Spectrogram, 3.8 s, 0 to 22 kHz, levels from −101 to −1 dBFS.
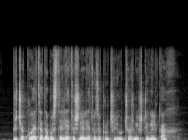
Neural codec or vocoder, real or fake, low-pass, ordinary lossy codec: none; real; 14.4 kHz; none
